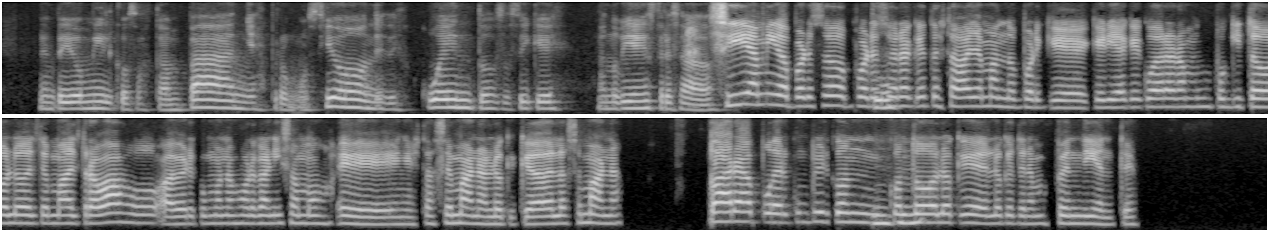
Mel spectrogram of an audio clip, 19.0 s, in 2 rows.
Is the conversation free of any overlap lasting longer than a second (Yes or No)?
Yes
